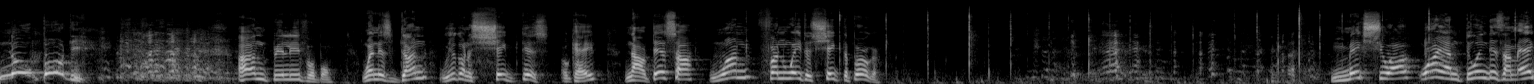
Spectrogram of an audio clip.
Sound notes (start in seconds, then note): 1.0 audience laughing; 9.6 clapping burger patty in hand; 10.3 audience laughing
